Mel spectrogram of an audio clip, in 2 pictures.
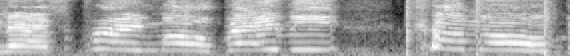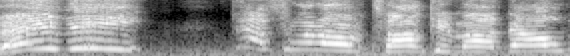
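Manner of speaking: high, loud hype shout; excited hype. Real, not acted. Cheering a viewer's red truck on the live, excited shout. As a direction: hype up the red Pete like a fan.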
